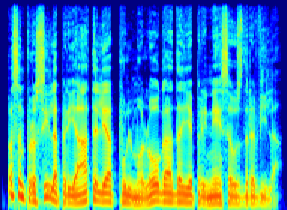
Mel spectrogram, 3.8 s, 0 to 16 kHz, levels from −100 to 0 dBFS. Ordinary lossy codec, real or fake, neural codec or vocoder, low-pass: none; real; none; 14.4 kHz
